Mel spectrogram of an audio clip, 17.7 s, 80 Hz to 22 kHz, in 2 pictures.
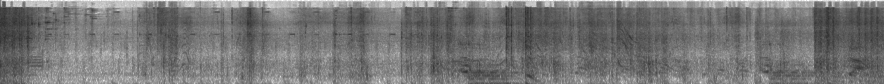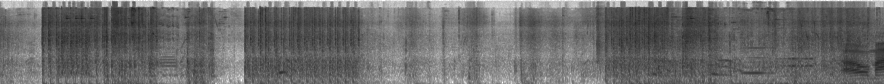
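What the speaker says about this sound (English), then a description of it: "we had 3 people shooting at us" Gunfire from several players shooting at once in the Call of Duty Warzone video game, with loud bursts and rapid mechanical clatter coming in waves and a busy mix of game sounds throughout.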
